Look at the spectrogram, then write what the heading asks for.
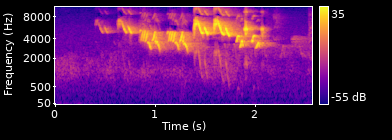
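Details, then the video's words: Song of a MacGillivray's warbler: a brisk, chattering burst lasting roughly one and a half seconds, bright high notes first, then a slightly lower series of fast repeated chips, clean and close. "MacGillivray's Warbler Song ! MacGillivray's Warbler Sounds ! MacGillivray's Warbler Call"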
